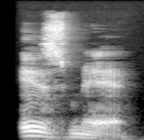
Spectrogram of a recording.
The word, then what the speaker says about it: Izmir: you said it right twice now. Izmir. It's Izmir. I know that it's a town of degenerates, but it is called Izmir, and it is even on the map.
